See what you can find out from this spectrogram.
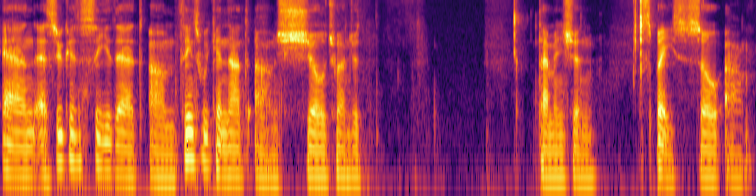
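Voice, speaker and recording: Brief: middle-aged Taiwanese male professor, low voice, unhurried, filler-heavy lecturing. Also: fairly bright tone. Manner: hesitant, many ums and uhs, frequent "okay?" checks. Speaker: university lecturer. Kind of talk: recorded lecture with screen demo.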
